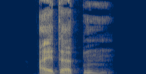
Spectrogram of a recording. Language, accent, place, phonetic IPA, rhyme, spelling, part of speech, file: German, Germany, Berlin, [ˈaɪ̯tɐtn̩], -aɪ̯tɐtn̩, eiterten, verb, De-eiterten.ogg
- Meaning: inflection of eitern: 1. first/third-person plural preterite 2. first/third-person plural subjunctive II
